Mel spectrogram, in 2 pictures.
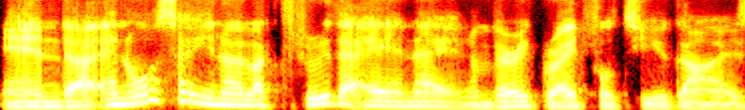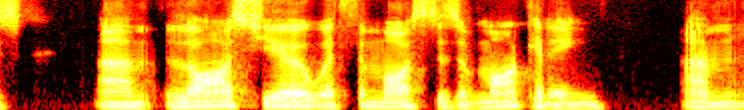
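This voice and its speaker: Recorded very cleanly over a silent background with a dry, close sound and no echo, a man with an unremarkable speaking voice talks at a moderate pace and a fairly low pitch. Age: 50s. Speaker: futurist, author and talk show host. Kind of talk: interview.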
